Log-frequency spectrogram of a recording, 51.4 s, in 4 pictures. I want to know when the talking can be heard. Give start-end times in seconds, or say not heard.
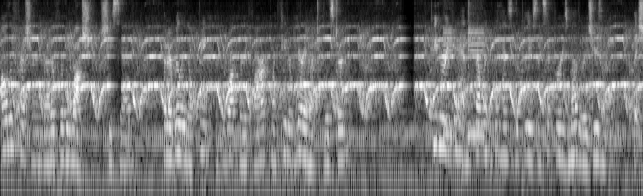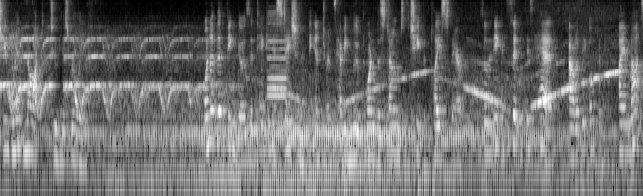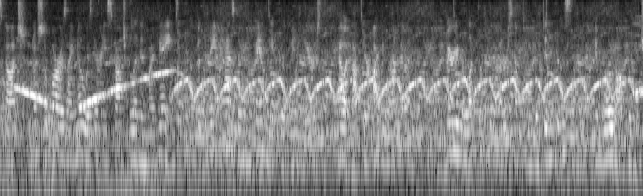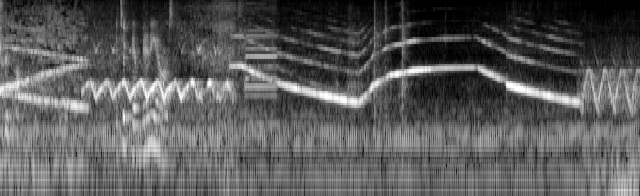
0.0-7.0, 8.6-14.7, 16.9-34.0, 34.6-39.1, 40.9-42.1.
